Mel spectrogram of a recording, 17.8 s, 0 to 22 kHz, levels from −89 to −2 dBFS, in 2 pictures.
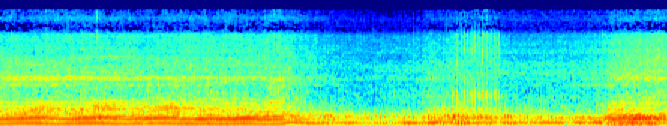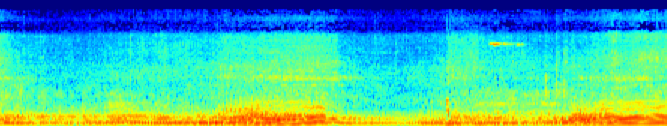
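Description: From 8.1 to 13.2 s, a doubled audio track appears. A second copy trails roughly 150 ms behind, about 5 dB quieter, likely from a slower second capture path. At 14.80 to 14.91 s, damaged data in a compressed stream produces a brief glitch. The decoder loses sync there.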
